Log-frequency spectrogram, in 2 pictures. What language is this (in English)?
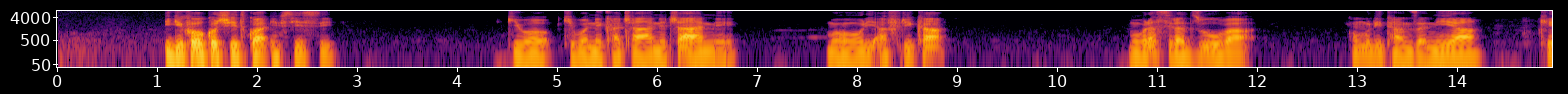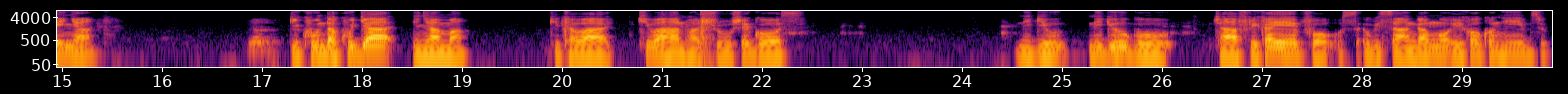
Rundi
